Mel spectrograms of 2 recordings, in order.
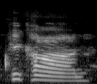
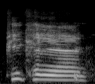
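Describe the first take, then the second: First: Pecan as pee-KAHN, open AH; pecan, AH version. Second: Pecan as pee-KAN, rhyming with can; flat short A at the end of pecan; pecan, AN version. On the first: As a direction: end pecan to rhyme with dawn. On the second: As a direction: demonstrate pecan ending like can. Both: Shown as a demonstration. Showing both ways to say pecan.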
